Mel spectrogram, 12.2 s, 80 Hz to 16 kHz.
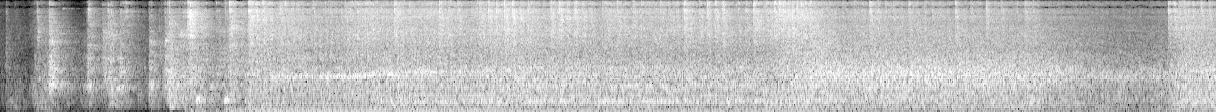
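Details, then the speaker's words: John Deere D105 lawn tractor Briggs engine with 42-inch deck, cranks and catches then surges, speed rising and falling instead of holding steady, suspected of causing deck vibration. A new spark plug didn't help; a broken carburetor spring was found. "So I know the motor's not running right, so I'm going to change the spark plug in it."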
